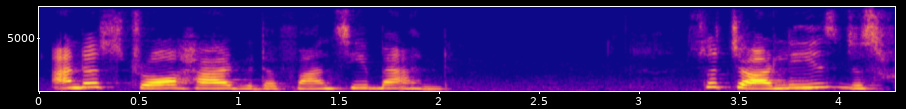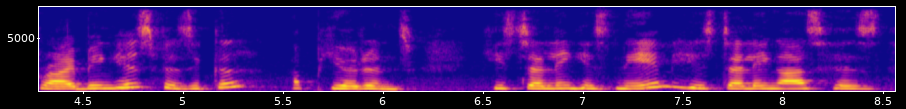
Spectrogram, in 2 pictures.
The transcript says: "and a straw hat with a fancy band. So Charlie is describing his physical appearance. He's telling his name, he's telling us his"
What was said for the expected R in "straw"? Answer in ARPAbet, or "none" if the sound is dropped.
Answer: R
